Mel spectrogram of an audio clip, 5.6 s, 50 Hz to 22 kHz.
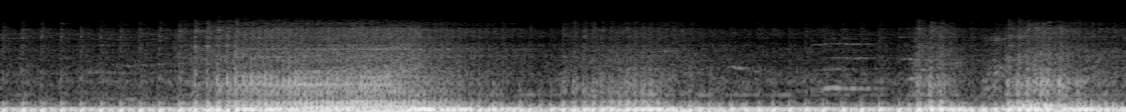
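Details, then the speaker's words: RPS Condor Honda Grom clone, 150cc single-cylinder, first start after purchase: quick even pops, then revs climb and flatten off at the rev limiter; sounds healthy. Normal revving. "yeah that's the limiter so when I'm driving going to go past that sounds good"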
